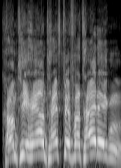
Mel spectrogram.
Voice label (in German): Scout help me defend, de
